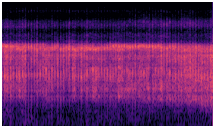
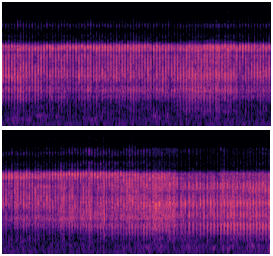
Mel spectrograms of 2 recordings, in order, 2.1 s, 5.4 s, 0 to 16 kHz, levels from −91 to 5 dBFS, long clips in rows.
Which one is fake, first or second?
first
